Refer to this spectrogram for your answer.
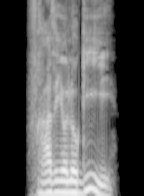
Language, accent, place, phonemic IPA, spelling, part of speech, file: German, Germany, Berlin, /fʁazeoloˈɡiː/, Phraseologie, noun, De-Phraseologie.ogg
- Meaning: phraseology (Study of set or fixed expressions.)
